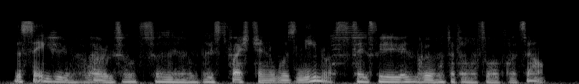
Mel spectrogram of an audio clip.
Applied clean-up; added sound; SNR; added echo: neural diffusion model UNIVERSE++.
